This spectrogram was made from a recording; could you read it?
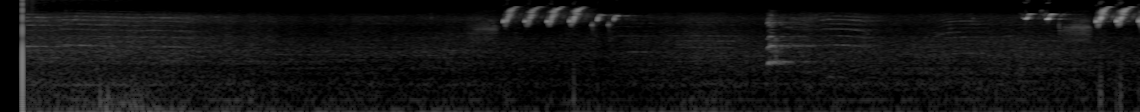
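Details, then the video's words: Canary and goldfinch hybrid practising its song: after a long quiet stretch, a quick burst of high, bright chattering notes, then a lower buzzy note and another short trill of clipped twitters near the end. "canario x jilguero"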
